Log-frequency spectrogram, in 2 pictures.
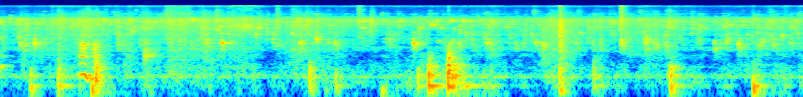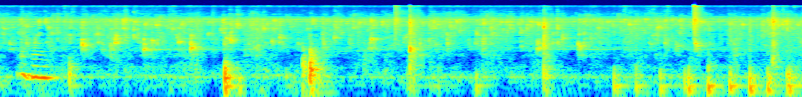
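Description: Wooden rolling pin working oiled dough on an oilcloth-covered table: soft rubbing and rolling, with scattered light knocks as the pin and hands press and shift the dough.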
